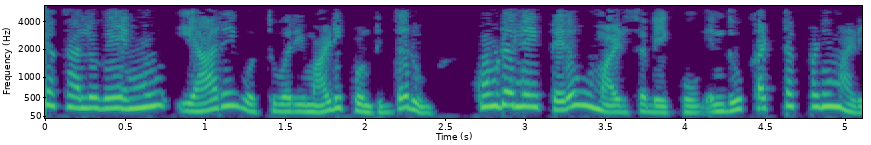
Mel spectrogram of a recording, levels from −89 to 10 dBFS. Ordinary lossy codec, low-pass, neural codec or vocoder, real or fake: none; 5.4 kHz; none; real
